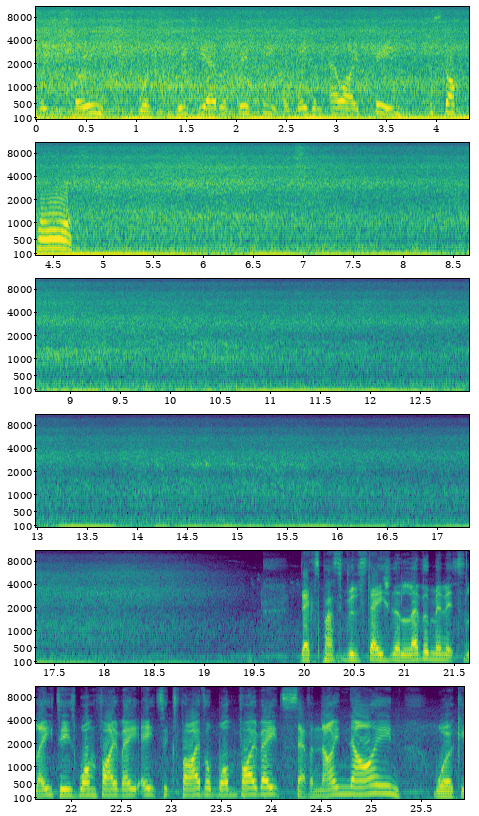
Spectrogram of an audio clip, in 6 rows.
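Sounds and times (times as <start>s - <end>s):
rushing noise with low rumble: 0.0s - 20.5s
rail vehicles passing: 0.0s - 25.7s.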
